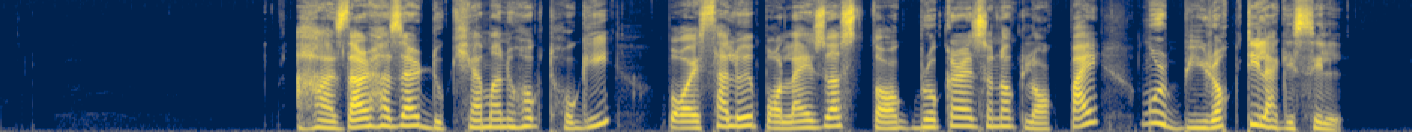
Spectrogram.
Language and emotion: Assamese, disgusted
